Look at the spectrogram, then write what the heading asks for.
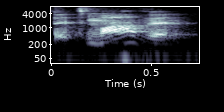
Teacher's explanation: we don't roll the R as much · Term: rolling R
